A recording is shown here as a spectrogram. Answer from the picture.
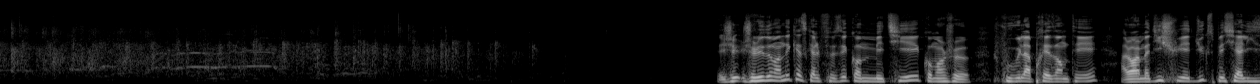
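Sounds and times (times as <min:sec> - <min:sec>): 
audience applause: 0:00.0 - 0:05.6
speech: 0:07.2 - 0:12.5.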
